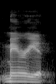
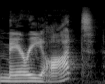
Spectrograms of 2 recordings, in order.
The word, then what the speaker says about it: Marriott: some people pronounce it Marriott. It is not pronounced Marriott, actually. Um, Maria did a video recently saying it is pronounced just like marry, like you're going to marry somebody and it or you're going to carry it.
